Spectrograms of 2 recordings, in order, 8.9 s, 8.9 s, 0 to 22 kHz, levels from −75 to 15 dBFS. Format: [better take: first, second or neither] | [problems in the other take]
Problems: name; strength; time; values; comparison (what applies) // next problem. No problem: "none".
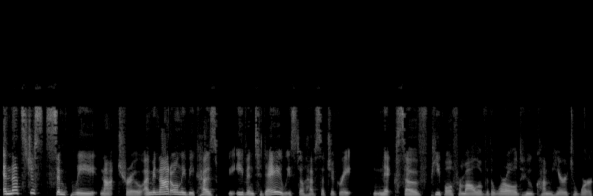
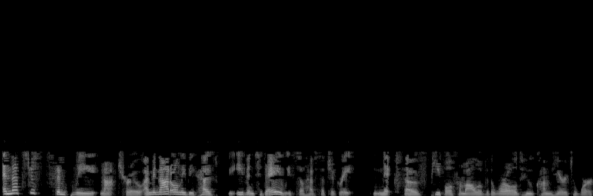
first | garbled, watery; badly; nothing above 4.5 kHz; slightly in the first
